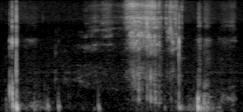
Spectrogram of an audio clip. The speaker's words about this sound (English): Get a little sip in my morning coffee here.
